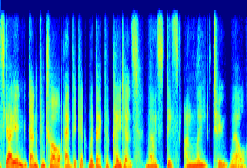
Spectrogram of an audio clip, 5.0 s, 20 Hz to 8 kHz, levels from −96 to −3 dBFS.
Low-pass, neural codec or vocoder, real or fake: 7.2 kHz; codec, 16 kHz, 1 kbps, FreqCodec, smaller model; fake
